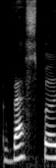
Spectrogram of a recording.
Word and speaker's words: VSEPR: pair repulsion Vsepr theory or another word that I can pronounce it as Vesper Theory what is Vesper Theory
